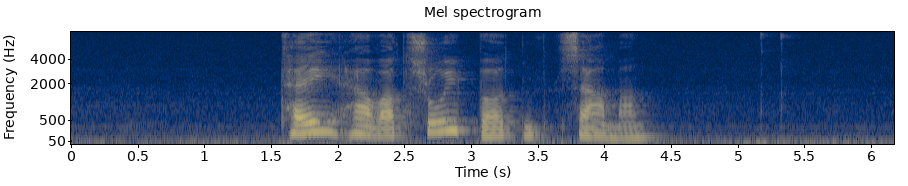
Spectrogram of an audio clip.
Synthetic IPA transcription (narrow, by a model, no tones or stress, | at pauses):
t̪ʰejhaːvat̪ʰɾujpœt̪nsaːman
